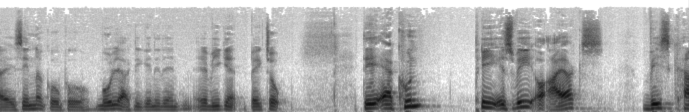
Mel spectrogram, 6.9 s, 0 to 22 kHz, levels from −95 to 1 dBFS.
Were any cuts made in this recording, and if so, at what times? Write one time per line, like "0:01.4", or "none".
none

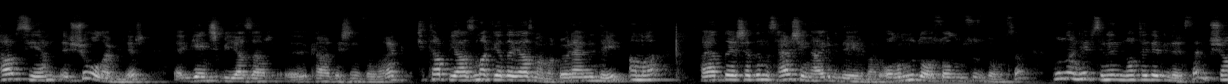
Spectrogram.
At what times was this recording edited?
0:04.1

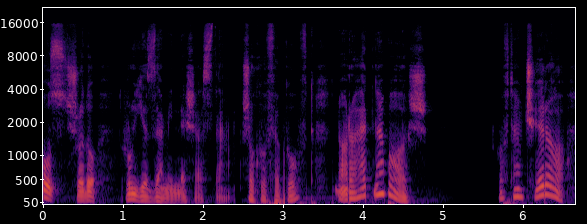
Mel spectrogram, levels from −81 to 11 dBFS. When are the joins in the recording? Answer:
0:02.4
0:03.0

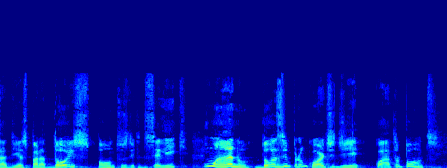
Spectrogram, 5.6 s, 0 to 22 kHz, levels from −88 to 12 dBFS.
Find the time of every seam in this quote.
0:01.7
0:02.5
0:03.6

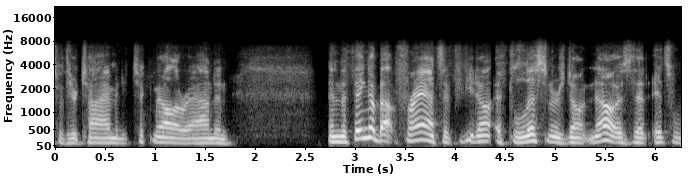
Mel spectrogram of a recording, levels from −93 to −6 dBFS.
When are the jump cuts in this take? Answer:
none

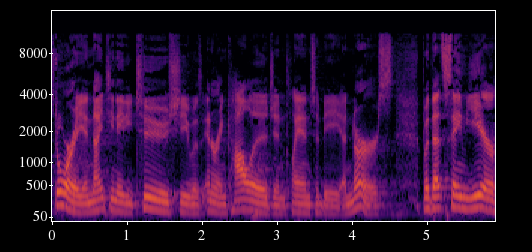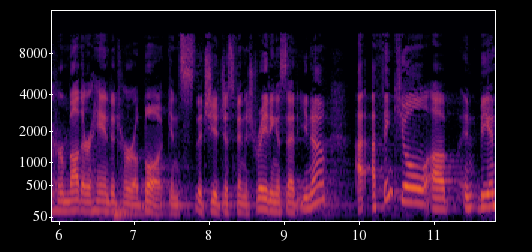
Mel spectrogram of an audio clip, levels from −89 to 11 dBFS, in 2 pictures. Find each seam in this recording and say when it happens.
none

